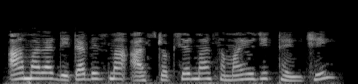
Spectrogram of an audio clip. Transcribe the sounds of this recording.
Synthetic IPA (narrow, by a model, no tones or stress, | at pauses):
amaɾaɖeʈabesmãʔasʈɾək̚t͡ʃəɾmãsəmajod͡ʒit̪ʰːəjũt͡ʃʰe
